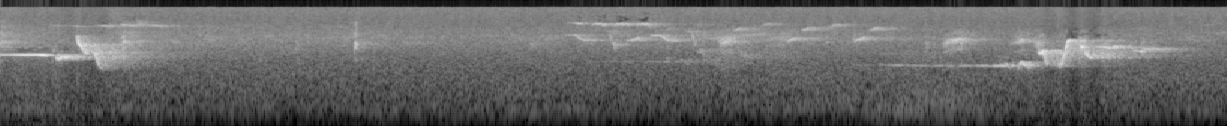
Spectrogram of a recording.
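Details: Japanese paradise flycatcher singing: a bright whistled note and sharp downward sweep open the phrase, then thin scattered high notes and a long level whistle that ends in a loud burst of notes, over steady background hiss.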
